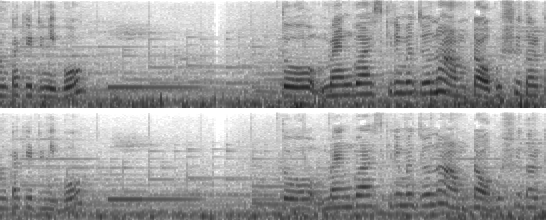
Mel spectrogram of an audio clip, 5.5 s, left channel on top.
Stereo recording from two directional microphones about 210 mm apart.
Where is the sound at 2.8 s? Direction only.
30° left (ahead or behind).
